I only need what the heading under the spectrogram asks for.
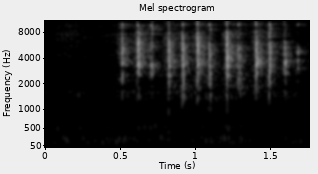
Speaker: it's important to hear that rattling sound because you do not want the beam splitter to be held rigidly in place otherwise it will result in deformations and astigmatism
